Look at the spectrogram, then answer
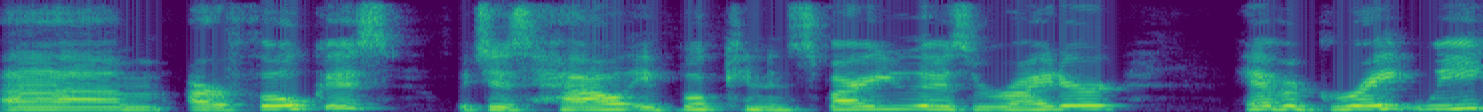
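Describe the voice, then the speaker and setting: A woman speaks at a fairly slow pace. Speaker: elementary school teacher. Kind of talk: online class lesson for children. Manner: loud; animated.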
